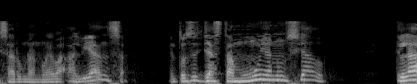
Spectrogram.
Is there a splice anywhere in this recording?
no; 0 cuts

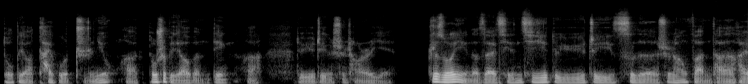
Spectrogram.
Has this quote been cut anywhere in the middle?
yes; 2 cuts; at 1.4 s, 2.9 s

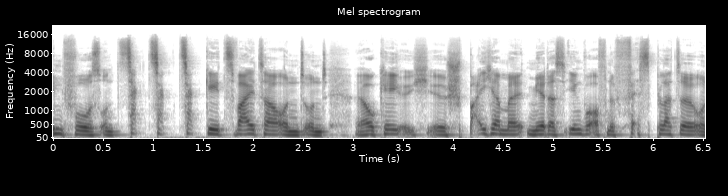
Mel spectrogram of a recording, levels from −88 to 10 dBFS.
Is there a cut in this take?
yes; 1 cut; at 3.4 s

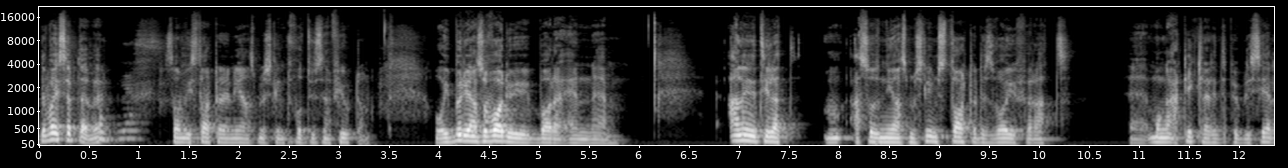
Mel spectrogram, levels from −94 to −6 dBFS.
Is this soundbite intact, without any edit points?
yes; 0 cuts

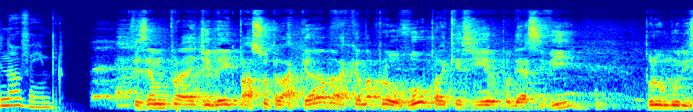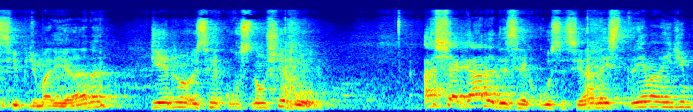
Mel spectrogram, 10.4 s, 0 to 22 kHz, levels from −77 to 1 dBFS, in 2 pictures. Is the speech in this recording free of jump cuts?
no; 1 cut; at 6.3 s

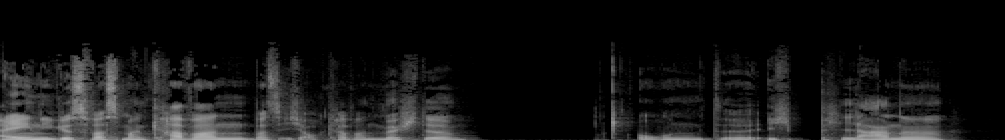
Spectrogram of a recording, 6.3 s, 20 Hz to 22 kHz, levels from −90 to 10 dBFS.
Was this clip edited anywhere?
no; 0 cuts

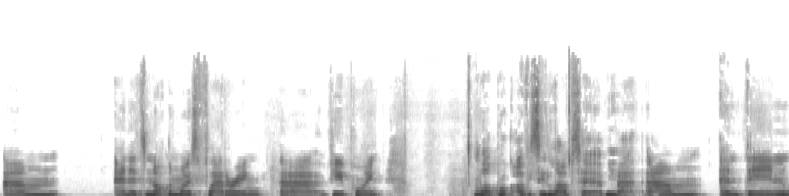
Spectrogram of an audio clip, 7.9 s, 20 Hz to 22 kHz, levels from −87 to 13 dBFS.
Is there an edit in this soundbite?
no; 0 cuts

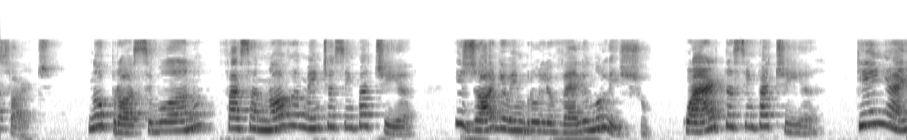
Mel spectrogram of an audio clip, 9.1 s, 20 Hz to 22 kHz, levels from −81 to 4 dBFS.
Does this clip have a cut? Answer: no; 0 cuts

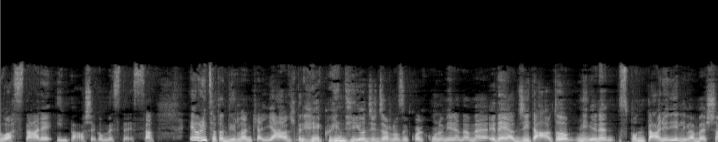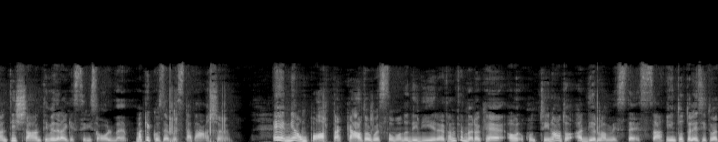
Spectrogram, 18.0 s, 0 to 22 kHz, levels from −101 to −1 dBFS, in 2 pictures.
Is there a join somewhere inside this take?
yes; 1 cut; at 12.4 s

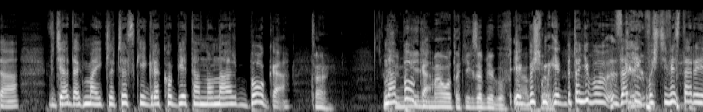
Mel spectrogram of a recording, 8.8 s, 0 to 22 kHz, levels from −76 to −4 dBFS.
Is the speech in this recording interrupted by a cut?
no; 0 cuts

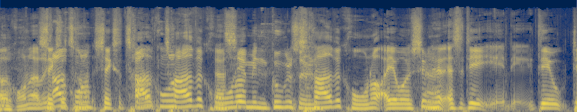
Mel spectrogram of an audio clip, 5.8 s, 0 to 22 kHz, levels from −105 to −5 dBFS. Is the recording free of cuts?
yes; 0 cuts

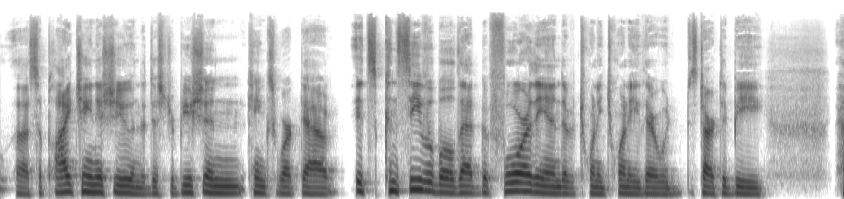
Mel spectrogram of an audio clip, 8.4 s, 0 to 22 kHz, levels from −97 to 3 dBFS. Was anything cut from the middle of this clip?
no; 0 cuts

